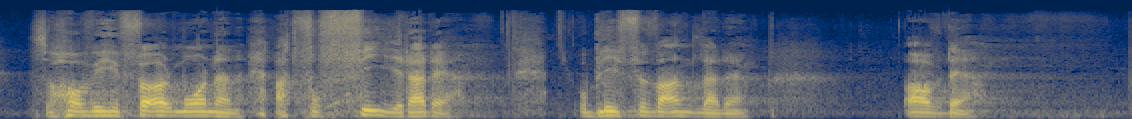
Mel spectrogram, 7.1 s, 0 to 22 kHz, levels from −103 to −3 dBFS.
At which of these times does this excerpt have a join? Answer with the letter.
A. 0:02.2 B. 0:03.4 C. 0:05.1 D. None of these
B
